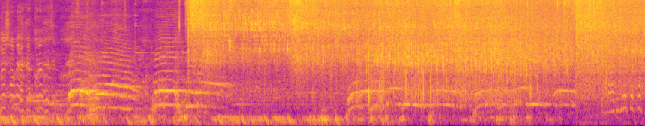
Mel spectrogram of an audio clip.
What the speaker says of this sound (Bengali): তেল ভালোভাবে গরম হয়ে গেছে, এবার মাছগুলো সব এক এক করে ভেজে নেব।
